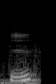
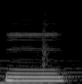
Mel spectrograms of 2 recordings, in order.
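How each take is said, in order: First: The L sound is short. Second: The L sound is held long. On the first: The speaker calls it wrong. "instead of going l" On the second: The speaker calls it right. "you're just holding it"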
